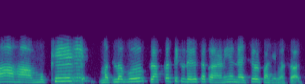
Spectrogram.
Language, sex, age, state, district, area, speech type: Sindhi, female, 30-45, Rajasthan, Ajmer, urban, conversation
